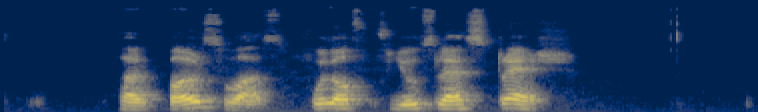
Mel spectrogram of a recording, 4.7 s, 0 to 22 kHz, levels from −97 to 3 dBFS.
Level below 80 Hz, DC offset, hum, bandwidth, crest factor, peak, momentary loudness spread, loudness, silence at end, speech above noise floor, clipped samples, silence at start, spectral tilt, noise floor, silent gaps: -60 dBFS; under 0.1%; none; 15.5 kHz; 18 dB; -2 dBFS; 9 LU; -19 LUFS; 1.3 s; 64 dB; under 0.1%; 0.75 s; -6 dB/octave; -83 dBFS; none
